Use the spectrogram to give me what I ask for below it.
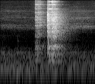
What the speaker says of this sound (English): We're going to take a knife underneath of it and help transfer it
